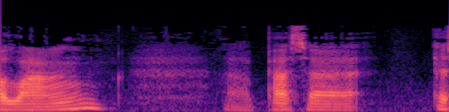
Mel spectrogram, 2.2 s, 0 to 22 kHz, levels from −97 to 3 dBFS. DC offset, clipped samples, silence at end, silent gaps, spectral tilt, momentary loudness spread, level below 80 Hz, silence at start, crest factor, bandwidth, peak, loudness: under 0.1%; under 0.1%; 0 s; none; -6 dB/octave; 23 LU; -60 dBFS; 0 s; 22 dB; 8.4 kHz; -6 dBFS; -29 LUFS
